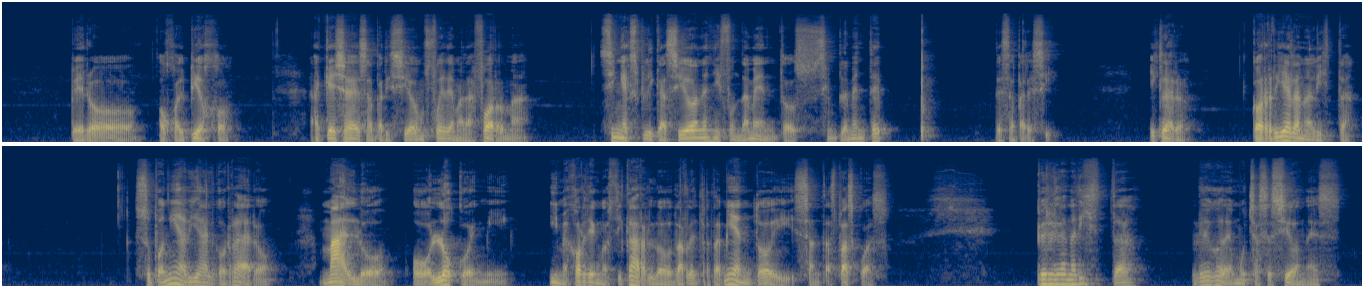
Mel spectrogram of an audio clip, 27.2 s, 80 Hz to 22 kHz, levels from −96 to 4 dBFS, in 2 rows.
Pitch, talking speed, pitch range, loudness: 100 Hz, 100 wpm, 85-115 Hz, -28 LUFS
